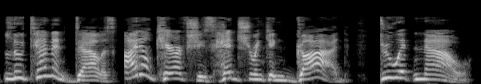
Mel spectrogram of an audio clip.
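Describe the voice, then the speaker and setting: A woman voices a tough police lieutenant in an audiobook, barking clipped orders with a slightly raised, forceful pitch. The husky voice swings lively between words. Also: moderate pace. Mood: commanding. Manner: clipped, commanding. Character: hard-driving woman police lieutenant, curt.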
